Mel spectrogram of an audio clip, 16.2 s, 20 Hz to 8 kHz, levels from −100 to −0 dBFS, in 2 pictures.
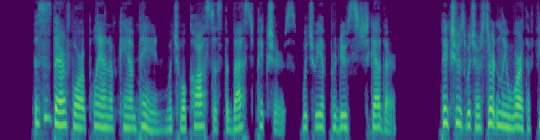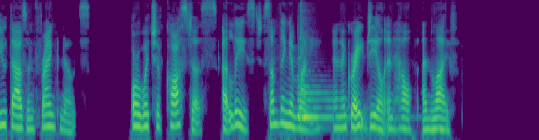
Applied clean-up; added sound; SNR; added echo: none; Bowed string instrument; 5 dB; none.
